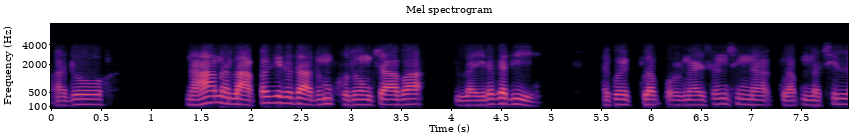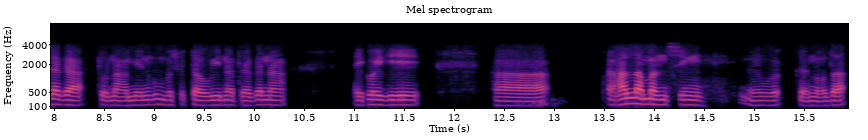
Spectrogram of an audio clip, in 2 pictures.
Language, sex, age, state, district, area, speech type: Manipuri, male, 60+, Manipur, Churachandpur, urban, conversation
